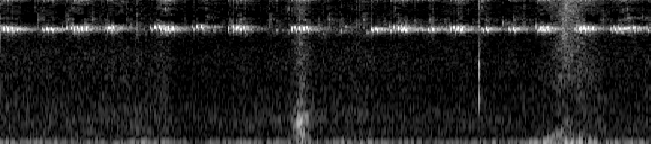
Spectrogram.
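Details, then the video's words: Shrill pulsed cricket trill, briefly faltering in places, interrupted by a couple of soft thuds and a sharp click, over low rumbling background noise. "Relaksasi Suara Jangkrik Penghantar tidur || Nature Sound of Crickets"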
